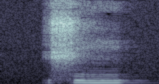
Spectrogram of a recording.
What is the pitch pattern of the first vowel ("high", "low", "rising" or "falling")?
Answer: high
